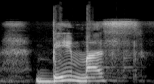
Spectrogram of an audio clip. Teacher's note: بمس سین پہ سیٹی کی آواز آئے گی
